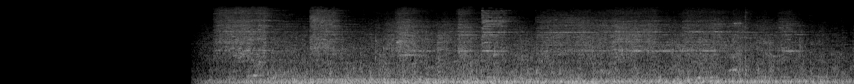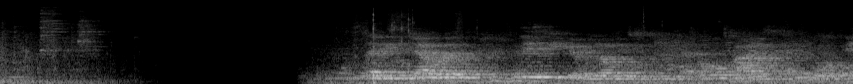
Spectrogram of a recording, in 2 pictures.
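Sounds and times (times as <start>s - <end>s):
wheel squeal: 2.0s - 10.0s
train rumbling on rails: 2.0s - 10.2s.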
